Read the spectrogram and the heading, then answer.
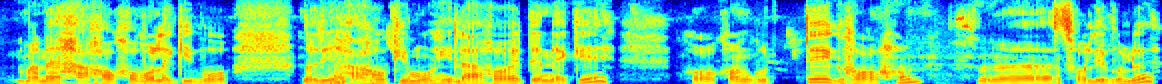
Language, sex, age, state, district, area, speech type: Assamese, female, 30-45, Assam, Sivasagar, rural, spontaneous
